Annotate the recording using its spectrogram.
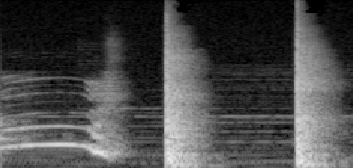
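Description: A short wavering pitched tone, then two sharp smacks about a second apart, the second louder.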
